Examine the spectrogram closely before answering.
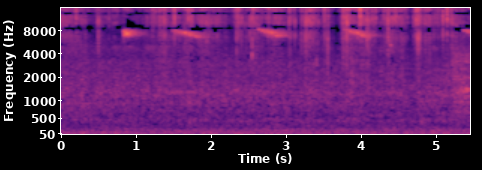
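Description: A bare hand scraping and pushing loose, crumbly soil, a soft gritty rustle with small clicks of clods. A short high falling chirp repeats about once a second.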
